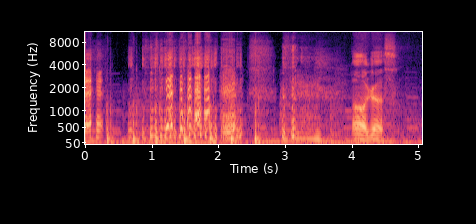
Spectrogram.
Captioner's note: laughing ewws; more laughing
